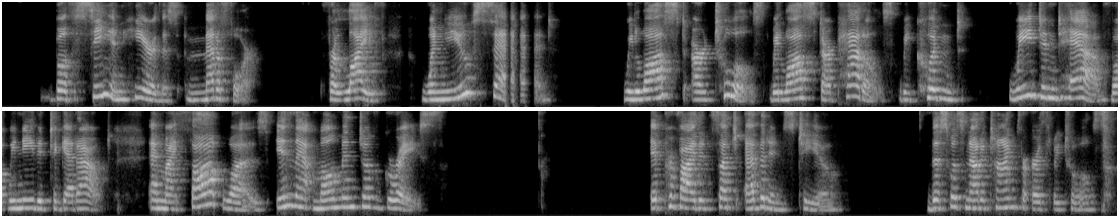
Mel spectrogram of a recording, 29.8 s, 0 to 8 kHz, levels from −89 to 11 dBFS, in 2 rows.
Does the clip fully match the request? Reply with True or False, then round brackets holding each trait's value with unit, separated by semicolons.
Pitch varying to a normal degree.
True (3.5 semitones)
